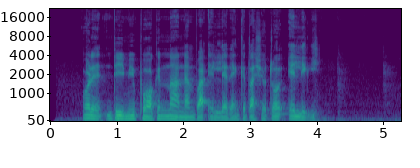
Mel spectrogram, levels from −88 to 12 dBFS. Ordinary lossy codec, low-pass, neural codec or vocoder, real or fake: none; none; vocoder, 44.1 kHz, 128 mel bands every 512 samples, BigVGAN v2; fake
